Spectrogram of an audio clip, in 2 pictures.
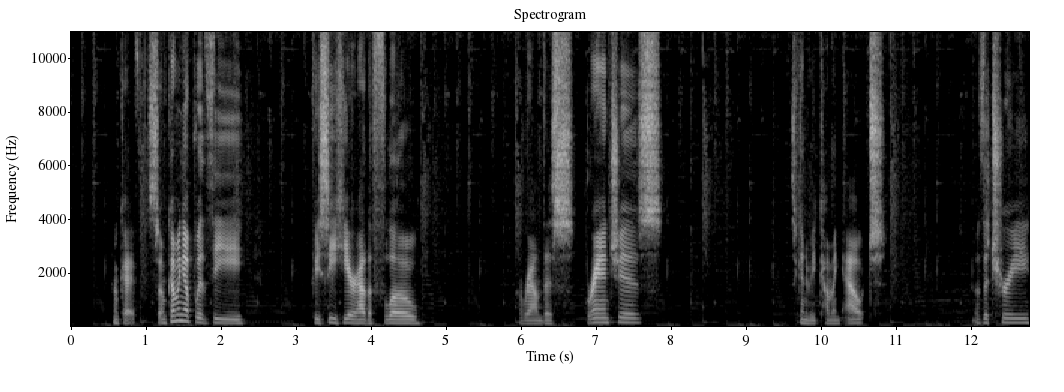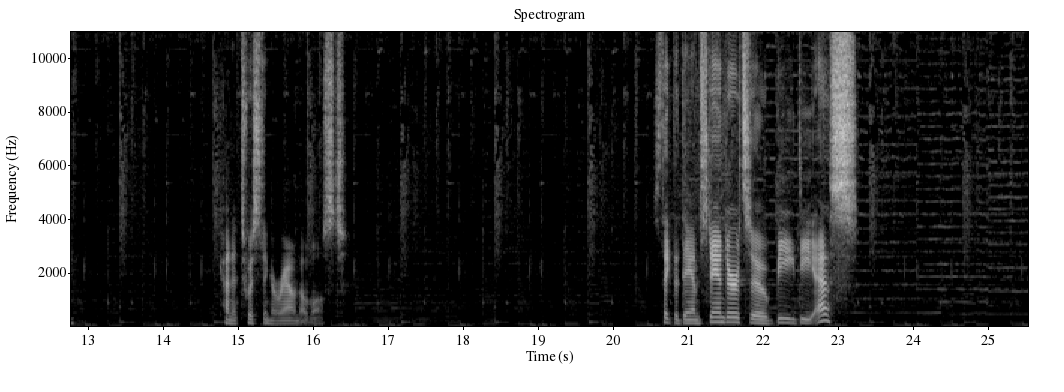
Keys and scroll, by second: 2.8 ctrl+z, 3.1 ctrl+z, 3.5 ctrl+z, 19.8-21.2 typing.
